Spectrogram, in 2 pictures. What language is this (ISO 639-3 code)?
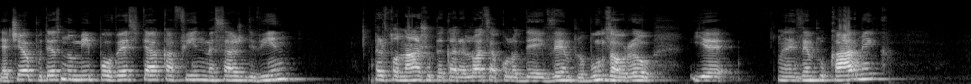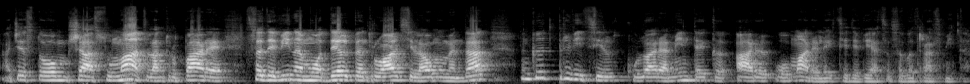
ron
